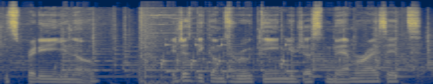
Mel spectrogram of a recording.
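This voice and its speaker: A man casually commentating a live game stream, explaining things in a hesitant, halting, rambling way. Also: on the low side, steady tone. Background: music.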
